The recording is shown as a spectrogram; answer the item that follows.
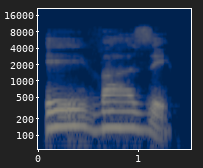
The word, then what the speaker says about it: évaser: Remember, one S between two vowels. Z. Évaser.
